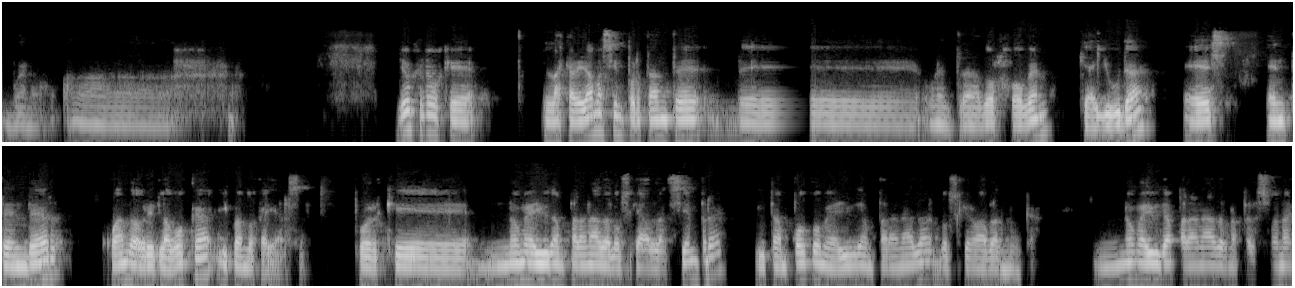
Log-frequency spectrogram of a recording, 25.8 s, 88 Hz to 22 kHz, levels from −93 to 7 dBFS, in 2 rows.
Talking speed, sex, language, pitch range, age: 120 wpm, male, Spanish, 90-100 Hz, 50-69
